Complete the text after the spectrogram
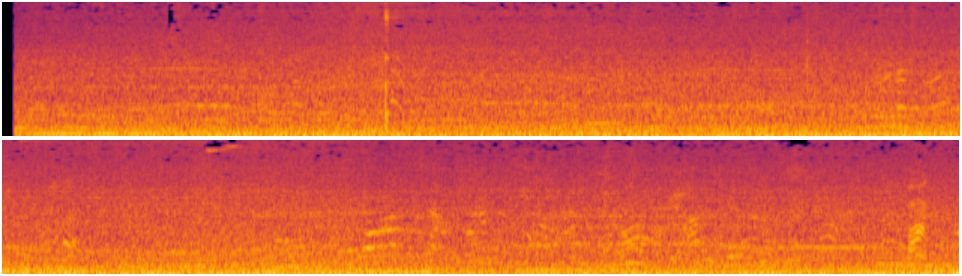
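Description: City traffic rumbles steadily in the distance.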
